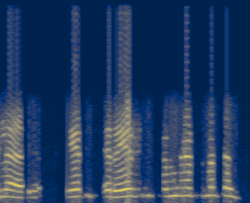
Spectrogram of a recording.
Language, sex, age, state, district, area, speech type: Kannada, female, 45-60, Karnataka, Gulbarga, urban, conversation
